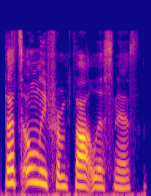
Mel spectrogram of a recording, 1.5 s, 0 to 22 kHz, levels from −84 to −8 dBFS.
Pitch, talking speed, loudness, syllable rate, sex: 215 Hz, 160 wpm, -19 LUFS, 5.5 syllables/s, female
